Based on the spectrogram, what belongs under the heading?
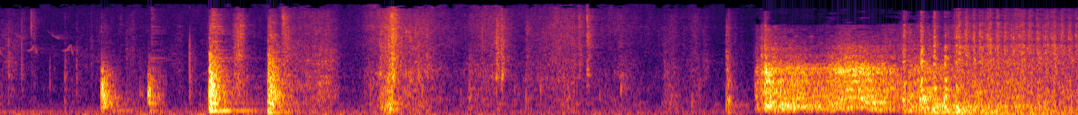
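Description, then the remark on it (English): A series of sharp metal clanks, made by gently knocking a stick against metal, sound at uneven intervals and fairly loud. An engine then starts up with a steady rumbling hum. “The metal clanks as she steps onto the tractor are me gently knocking a stick against the side of our”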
